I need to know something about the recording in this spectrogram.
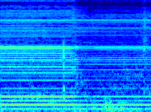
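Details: Gas furnace that won't light, visited on a freezing night: a steady electrical hum with several fixed tones from the damaged vent damper motor; a safety switch also suspected faulty.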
